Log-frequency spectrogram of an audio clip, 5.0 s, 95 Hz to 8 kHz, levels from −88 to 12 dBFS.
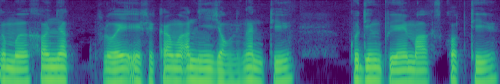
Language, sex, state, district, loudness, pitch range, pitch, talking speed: Wancho, male, Arunachal Pradesh, Longding, -15 LUFS, 100-115 Hz, 105 Hz, 180 wpm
